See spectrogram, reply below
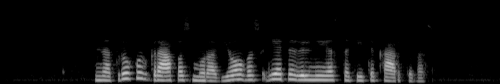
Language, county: Lithuanian, Šiauliai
